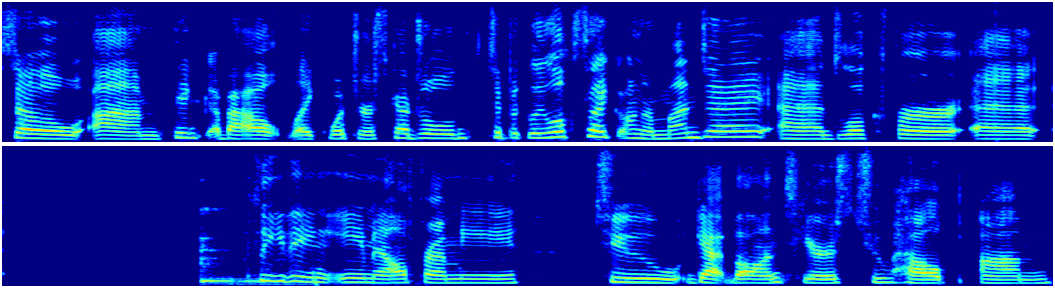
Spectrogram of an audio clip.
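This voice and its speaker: A woman's fairly high voice, with ordinary pitch variation, comes through with a dry, close sound and no echo. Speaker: commission member organizing an event. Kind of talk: public meeting discussion. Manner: fast; hesitant, many fillers.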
